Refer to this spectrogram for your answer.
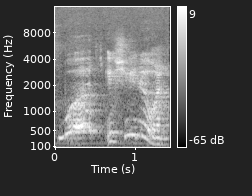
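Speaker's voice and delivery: high, slow puzzled onlooker; high bemused voice asking about herself; mock onlooker. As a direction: play a baffled bystander.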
